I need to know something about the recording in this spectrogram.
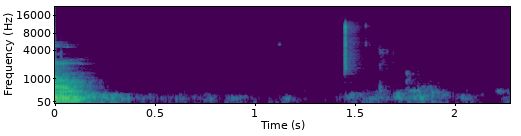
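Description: A single sharp computer mouse click about one and a half seconds in, followed by a couple of much fainter ticks, against near silence.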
